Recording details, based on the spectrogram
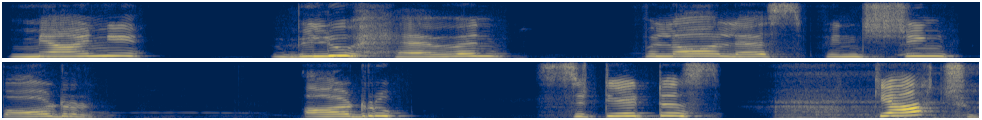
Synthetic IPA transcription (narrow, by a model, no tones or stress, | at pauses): mjaːni | biluhɛʋɐn | fulaːlesfinʃiŋɡ̚paːɖɐɾ | aːɖɾuk̚ | siʈeːʈɐs | kjaːt͡ʃʰu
